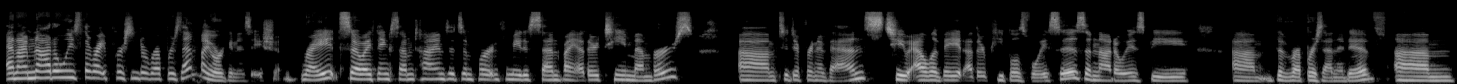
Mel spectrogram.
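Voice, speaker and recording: A woman's voice: mid-range voice, moderate pace, dry recording. An American woman speaking informally as a webinar guest, thoughtful, hesitant and self-effacing as she reflects. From United States. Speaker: guest speaker, nonprofit leader. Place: online video call.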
